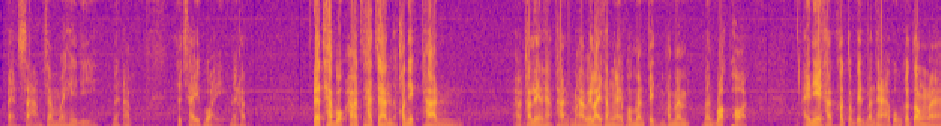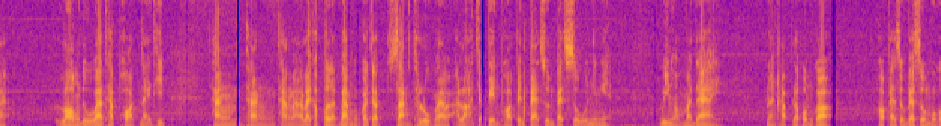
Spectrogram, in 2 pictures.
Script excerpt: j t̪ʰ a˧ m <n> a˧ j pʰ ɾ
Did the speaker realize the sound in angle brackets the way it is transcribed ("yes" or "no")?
no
